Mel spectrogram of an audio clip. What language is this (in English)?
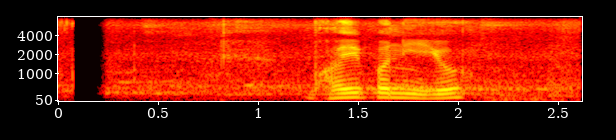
Nepali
